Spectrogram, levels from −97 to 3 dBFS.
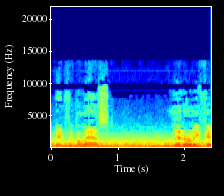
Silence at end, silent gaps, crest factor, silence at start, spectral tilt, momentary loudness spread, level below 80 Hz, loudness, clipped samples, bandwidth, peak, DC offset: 0 s; none; 14 dB; 0 s; -7 dB/octave; 7 LU; -40 dBFS; -19 LUFS; under 0.1%; 13.5 kHz; -4 dBFS; under 0.1%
